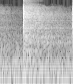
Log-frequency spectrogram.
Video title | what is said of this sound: Vistoria de recebimento de imóvel novo na prática! | Ele tá bem oco aqui, ó, diferença de som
